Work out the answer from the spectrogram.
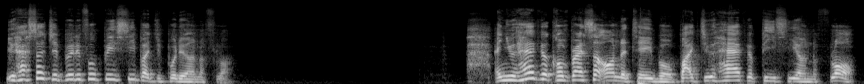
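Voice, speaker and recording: A man's voice: high voice, animated, moderate pace, pauses often. Blunt chatty man reacting. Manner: blunt and chatty, swears, explains gear. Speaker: reaction channel host. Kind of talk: casual reaction commentary.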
